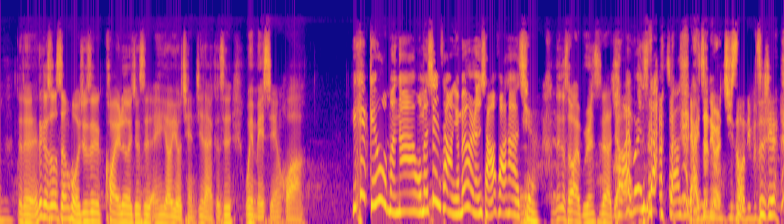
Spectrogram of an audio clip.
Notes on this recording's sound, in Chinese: 帶大家到《好多好多唱談祭》戶外錄音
